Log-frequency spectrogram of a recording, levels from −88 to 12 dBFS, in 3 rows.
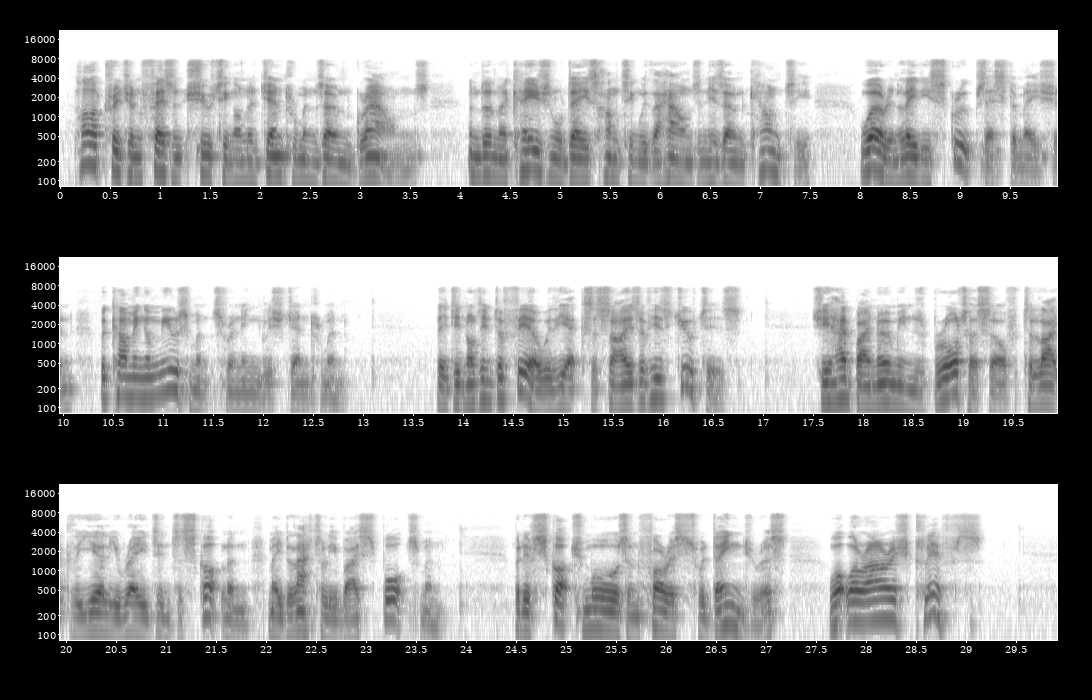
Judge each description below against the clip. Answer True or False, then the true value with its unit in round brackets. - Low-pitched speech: True (115 Hz)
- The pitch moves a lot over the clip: True (6.0 semitones)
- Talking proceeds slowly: False (145 wpm)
